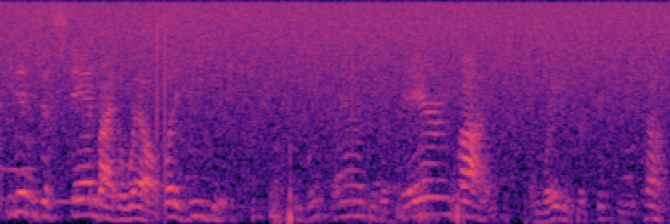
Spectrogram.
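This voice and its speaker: A woman's voice: lowish voice, animated, moderate pace, heavy background noise. A woman telling a story live to children at a puppet show, prompting them to join in as she goes. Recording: echoey room, distant mic, music.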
